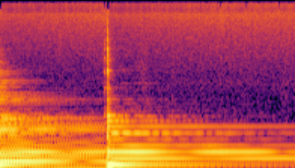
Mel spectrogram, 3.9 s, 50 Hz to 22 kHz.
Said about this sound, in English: By effectively cutting the string in half at the 12th fret, we create a sound that is exactly an octave above the open note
